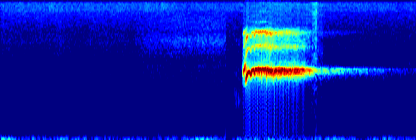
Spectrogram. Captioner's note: whistle blows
